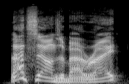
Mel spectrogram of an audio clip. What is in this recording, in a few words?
generic responses, voice, biker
